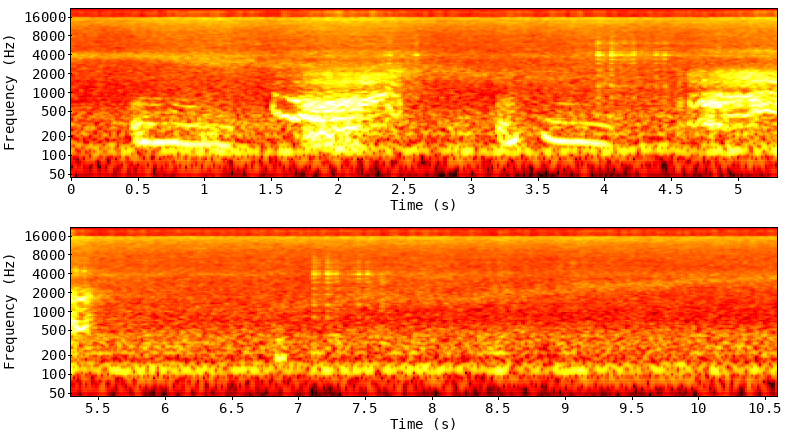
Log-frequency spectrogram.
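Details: Patches, a male pet cat, snoring loudly while asleep; low rumbling, breathy snores come in rough bursts a few seconds apart, two strong ones early on, then fading to a quieter steady hum.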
